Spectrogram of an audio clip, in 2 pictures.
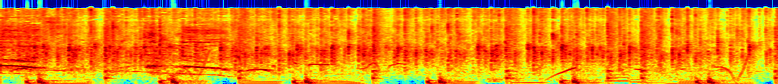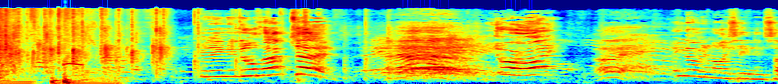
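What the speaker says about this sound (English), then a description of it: "Applause! Applause!" A Northampton comedy club audience applauds and cheers, a loud crowd clapping that cuts off abruptly, followed by someone talking.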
